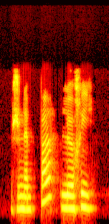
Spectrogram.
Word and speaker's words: le riz: Don't pronounce the Z at the end, just the E sound of the I. Le riz.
